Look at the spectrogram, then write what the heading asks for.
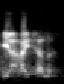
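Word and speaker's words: Hietala: Yeah, Hitella. So, the A is an E. Um, it's it's H I E T A L A. Okay. So, the first A is pronounced like an E.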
